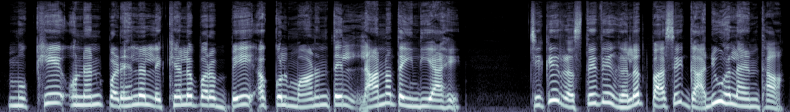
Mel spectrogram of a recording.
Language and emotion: Sindhi, disgusted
